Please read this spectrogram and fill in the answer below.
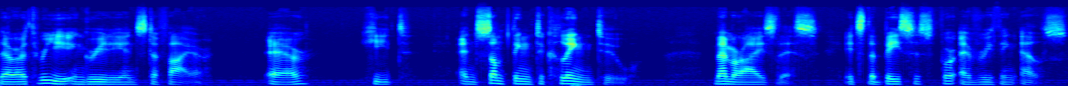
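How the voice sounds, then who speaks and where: Putting on a loud, growling character voice, a man speaks sternly at medium pitch and a fairly slow pace with long, frequent pauses, on a very clean recording with a silent background. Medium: read story. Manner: stern, growling, curt.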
